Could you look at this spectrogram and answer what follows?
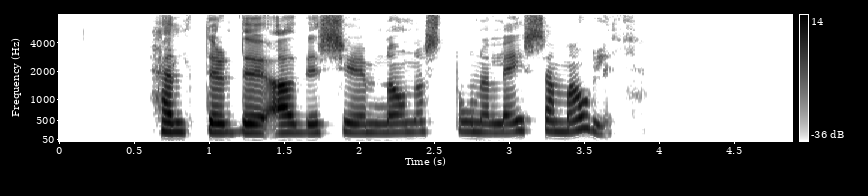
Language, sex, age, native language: Icelandic, female, 20-29, Icelandic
